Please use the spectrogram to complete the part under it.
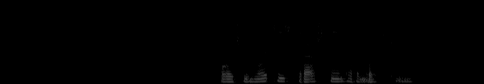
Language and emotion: Russian, neutral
